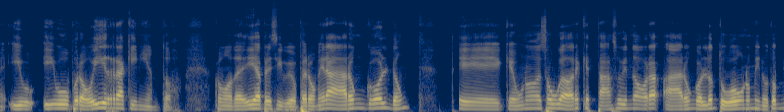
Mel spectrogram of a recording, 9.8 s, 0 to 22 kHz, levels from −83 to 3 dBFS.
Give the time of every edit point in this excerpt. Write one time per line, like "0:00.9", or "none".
none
